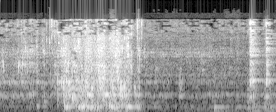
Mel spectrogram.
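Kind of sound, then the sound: household object, toilet flushing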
